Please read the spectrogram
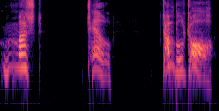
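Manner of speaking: high, slow, each word forced out; straining effort. A narrator's reading. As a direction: squeeze every word out painfully. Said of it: "seemed to cost him a terrible effort".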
